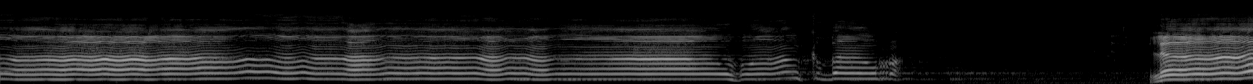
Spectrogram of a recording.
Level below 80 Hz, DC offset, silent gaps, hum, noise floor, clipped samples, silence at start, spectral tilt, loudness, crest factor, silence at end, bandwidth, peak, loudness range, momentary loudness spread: -80 dBFS; under 0.1%; none; none; -67 dBFS; under 0.1%; 0 s; -2 dB/octave; -31 LUFS; 18 dB; 0 s; 12 kHz; -14 dBFS; 12 LU; 14 LU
